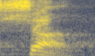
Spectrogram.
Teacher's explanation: शा बोलते समय जीभ जो है वो तालु की ओर जाती है लेकिन पूरी तरह से ढकती नहीं है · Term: तालव्य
